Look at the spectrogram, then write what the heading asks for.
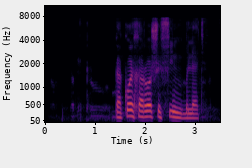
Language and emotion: Russian, angry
